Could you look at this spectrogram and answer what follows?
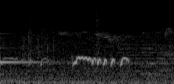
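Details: A single quick trilled phrase from a wild dove in Cambodia, 22 April 2020: a slightly rising note that breaks into rapid stuttering pulses, over a soft rural background.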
